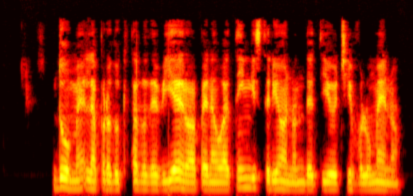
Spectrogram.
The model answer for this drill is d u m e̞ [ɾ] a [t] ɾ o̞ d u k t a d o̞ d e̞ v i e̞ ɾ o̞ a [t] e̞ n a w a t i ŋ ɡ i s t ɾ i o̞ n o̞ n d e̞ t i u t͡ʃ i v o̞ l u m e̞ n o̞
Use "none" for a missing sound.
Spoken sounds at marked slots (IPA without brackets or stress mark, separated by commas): l, p, p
